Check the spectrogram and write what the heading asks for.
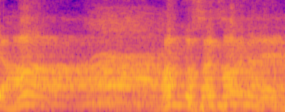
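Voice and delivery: high, slow proud shout of faith; bold declaration. Shown as a demonstration. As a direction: proclaim it boldly, without shame. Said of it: "دبنگئی سے کہیے".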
